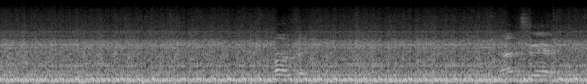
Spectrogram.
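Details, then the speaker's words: Gen 3 Hemi V8 in a 1952 Dodge pickup, with exhaust fitted, started after the ECU relearned from a battery disconnect: deep, steady rumble at idle with an even beat and no knocks or misses; healthy, settled idle. "Sounds good. Just let that run a minute. It really sounds good."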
